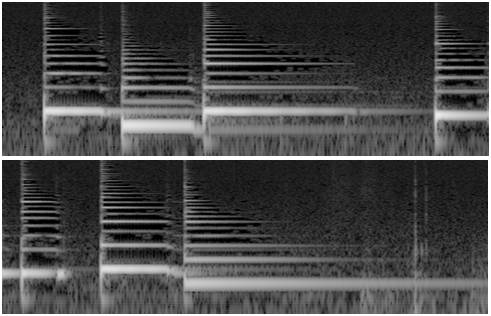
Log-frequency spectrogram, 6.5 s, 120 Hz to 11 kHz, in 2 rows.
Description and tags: uke single notes
A recording of several single notes on the ukelele. Noisy, not a totally clean recording either (some bleed from a C string that I didn't intend to touch).
This sound was originally created for the Coursera course "Audio Signal Processing for Music Applications." I recorded this sound myself with a Zoom H2 microphone and a Kala classical ukelele.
